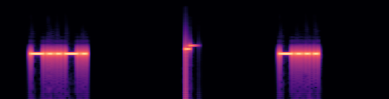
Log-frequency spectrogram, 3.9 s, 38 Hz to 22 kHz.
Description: Morse code, heard as a keyed tone, about 27 wpm, 700 Hz. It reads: / B
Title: Single Character (Letter:Number:Punctuation:Prosign) 28wpm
